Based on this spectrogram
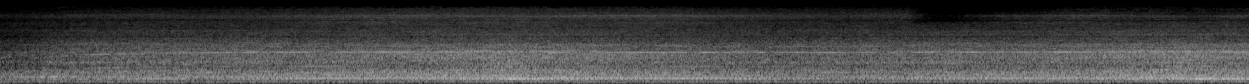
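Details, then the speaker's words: Hoover Convertible U4007 upright vacuum with upgraded aggressive brush strips, HEPA bag fitted, set on normal, during a carpet pass test: steady even motor roar with fan rush, no rattles. Normal healthy running. "Love that sound. That's such a pleasant sound to listen to."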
